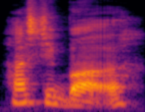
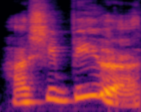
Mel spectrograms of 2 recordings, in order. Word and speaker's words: Hashibira: Hashibara. Hashibira, says so on the Wikia.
